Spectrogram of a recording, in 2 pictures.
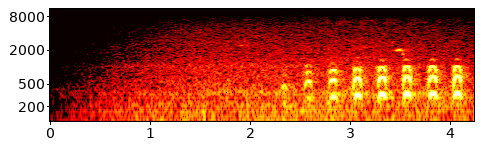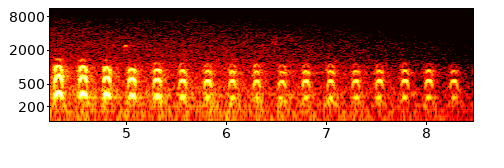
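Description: Male short-eared owl singing its territorial song: a long, rapid series of hoots at about four a second, starting a couple of seconds in and fading toward the end, over a soft steady hiss. This repetitive hooting is the song a male uses to declare territory and call for females.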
